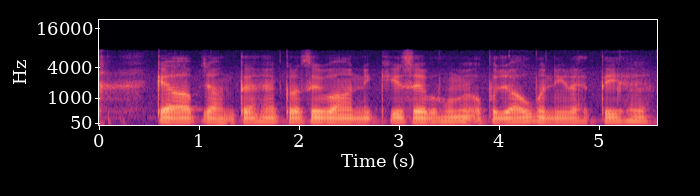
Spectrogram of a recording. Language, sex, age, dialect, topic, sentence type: Hindi, male, 41-45, Awadhi Bundeli, agriculture, statement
